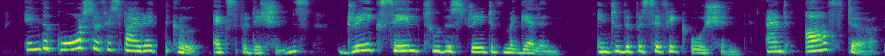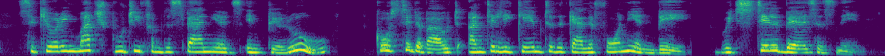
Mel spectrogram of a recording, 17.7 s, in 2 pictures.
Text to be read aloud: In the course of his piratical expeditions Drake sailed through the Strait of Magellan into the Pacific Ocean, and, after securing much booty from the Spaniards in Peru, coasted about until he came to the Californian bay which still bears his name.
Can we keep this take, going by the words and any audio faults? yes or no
no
